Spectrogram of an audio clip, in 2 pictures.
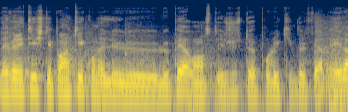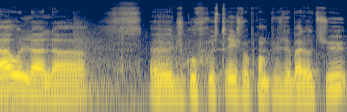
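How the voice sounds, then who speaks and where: Talking at a very fast pace, a man with a fairly high pitch and a dark, mellow tone shows ordinary pitch variation. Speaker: amateur padel player and vlogger. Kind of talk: commentary over own match footage. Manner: casual, animated.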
